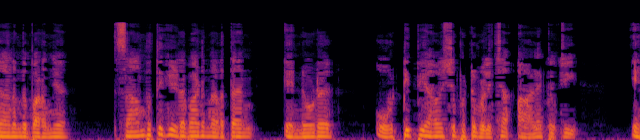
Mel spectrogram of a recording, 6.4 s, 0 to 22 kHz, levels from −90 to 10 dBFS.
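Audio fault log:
throughout HE-AAC compression: likely a low-bitrate HE-AAC stream around 12 kbps, with treble rebuilt from copied lower bands, leaving gritty, lispy sibilants and nothing above 11.1 kHz.
1.15 s pre-echo: coding noise spread across a transform block smears backward before the attack of "സാമ്പത്തിക ഇടപാട് നടത്താൻ എന്നോട്", adding about 10 ms of hiss and softening the onset.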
